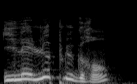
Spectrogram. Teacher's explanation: Okay, so phonetically what you can hear is that this first form here for the masculine, grand, so you don't pronounce the final D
